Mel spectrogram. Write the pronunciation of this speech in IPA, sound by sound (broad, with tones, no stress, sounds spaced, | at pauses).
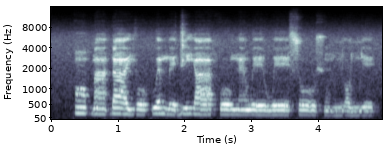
k ɔ̃˧ ɓ ã˨ ɗ aː˦˨ j oː˨ kʷ ɛ˦ m e˨ d i˦ j aː˧ f oː˧ ŋ ɛ̃˧ w eː˧ w eː˦˨ s oː˦˨ ʃ ũ˨ m ɲ ɔ˧ ɲ e˧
